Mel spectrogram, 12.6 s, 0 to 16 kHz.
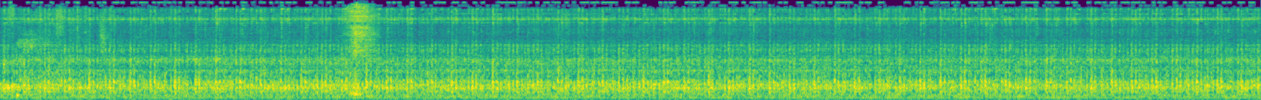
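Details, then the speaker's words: MORI MA-100 antenna rotator on the bench after upgrades: steady, even motor whirr and gearbox hum with no knocks; it coasts a couple of degrees past the limit switch near south, so it must be stopped early. Normal operation. "as you see it runs on a couple of degrees so you've got to sort of stop early with this thing anyway"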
